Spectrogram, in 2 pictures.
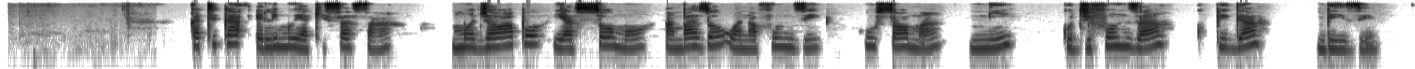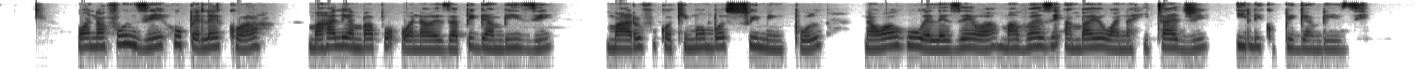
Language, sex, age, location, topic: Swahili, female, 18-24, Kisumu, education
